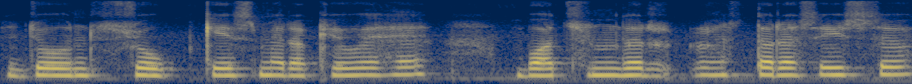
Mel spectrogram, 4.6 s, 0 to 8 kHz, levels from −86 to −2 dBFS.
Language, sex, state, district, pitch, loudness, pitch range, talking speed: Hindi, female, Chhattisgarh, Raipur, 215 Hz, -22 LUFS, 210-225 Hz, 145 wpm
